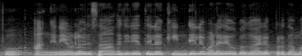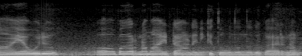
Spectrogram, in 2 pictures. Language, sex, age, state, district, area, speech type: Malayalam, female, 30-45, Kerala, Alappuzha, rural, spontaneous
